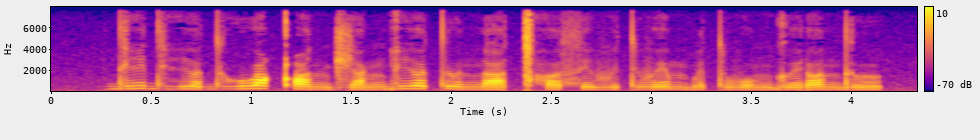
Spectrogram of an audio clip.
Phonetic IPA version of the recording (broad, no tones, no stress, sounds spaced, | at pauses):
d i dʱ i ə̯ dʱ u ə̯ qʼ ɛ n d͡ʒ a ŋ ɡ i ə̯ t ɯ n a ǀʰ ʌ s i v i t v e m b ɛ t v o ŋ ɡ ɯ ɪ̯ ɾ ʌ n d ɯ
